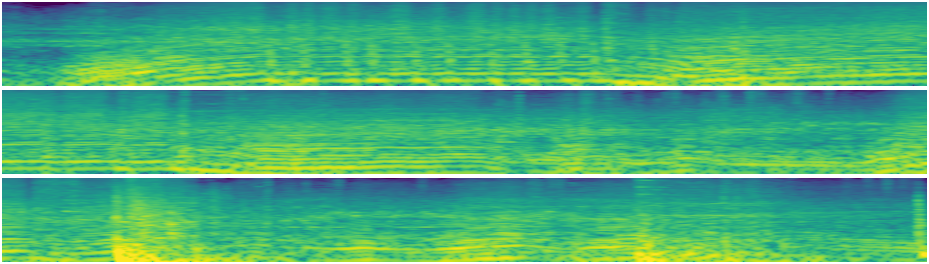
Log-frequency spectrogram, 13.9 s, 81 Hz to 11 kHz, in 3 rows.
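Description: A 1,000-horsepower Camaro race car in Motorfest roars loudly throughout, its engine pitch sweeping up and down through gear changes, with tire noise and one sharp bump along the way.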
